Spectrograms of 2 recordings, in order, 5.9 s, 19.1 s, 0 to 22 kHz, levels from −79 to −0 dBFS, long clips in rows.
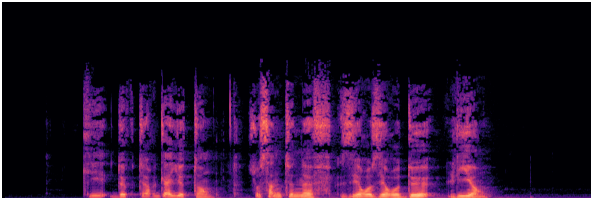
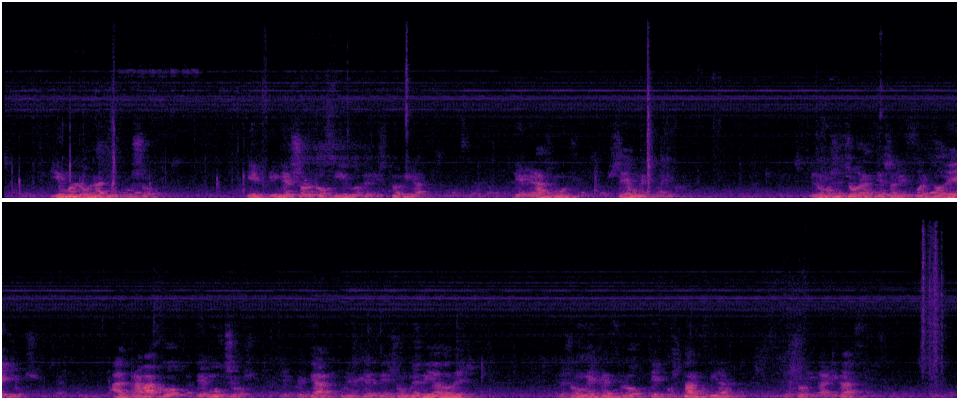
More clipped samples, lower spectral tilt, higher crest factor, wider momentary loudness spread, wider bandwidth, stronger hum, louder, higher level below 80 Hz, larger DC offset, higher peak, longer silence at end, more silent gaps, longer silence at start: neither; second, -4.5 dB/octave vs -6.5 dB/octave; about the same, 18 dB vs 20 dB; second, 12 LU vs 17 LU; second, 15 kHz vs over 20 kHz; neither; first, -18 LUFS vs -36 LUFS; first, -54 dBFS vs -76 dBFS; neither; first, -2 dBFS vs -18 dBFS; first, 1 s vs 0 s; neither; first, 0.8 s vs 0 s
